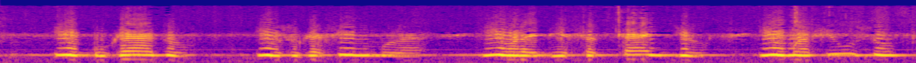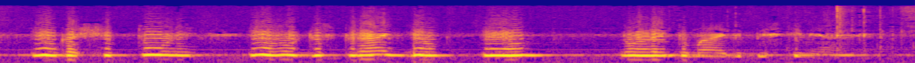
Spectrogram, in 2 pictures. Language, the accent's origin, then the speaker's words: Italian; Sicily, Italy; mi ritengo di essere un siciliano, di essere testimone del mio tempo, di dare al mio dialetto una valenza nuova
